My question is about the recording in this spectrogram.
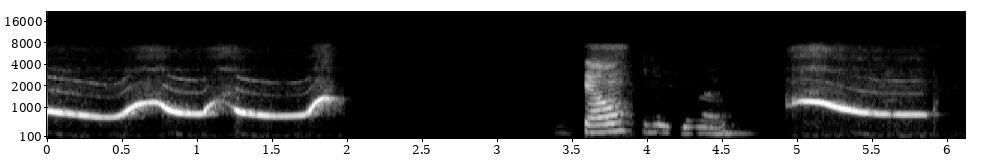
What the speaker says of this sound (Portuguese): eu brinco um pouco com o apito de nariz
